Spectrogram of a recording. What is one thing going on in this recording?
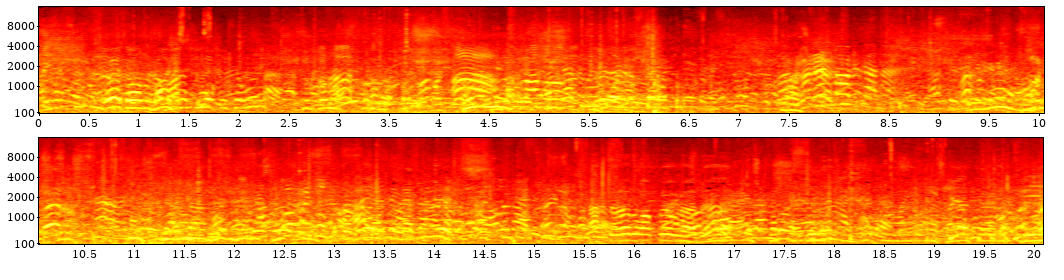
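A crowd of men shouts and calls out loudly outdoors.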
